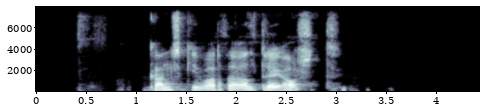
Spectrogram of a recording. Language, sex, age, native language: Icelandic, male, 20-29, Icelandic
